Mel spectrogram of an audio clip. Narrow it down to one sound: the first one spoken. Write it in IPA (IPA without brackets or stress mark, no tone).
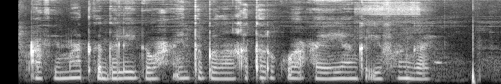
ʕ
